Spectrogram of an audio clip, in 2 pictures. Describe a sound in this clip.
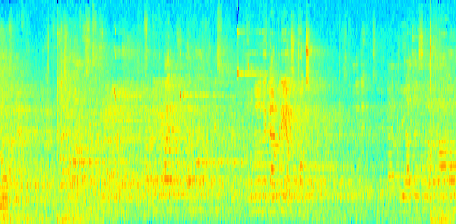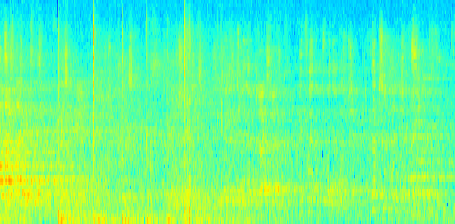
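Men shout and call out to each other across the hall.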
